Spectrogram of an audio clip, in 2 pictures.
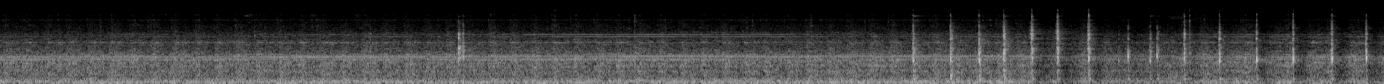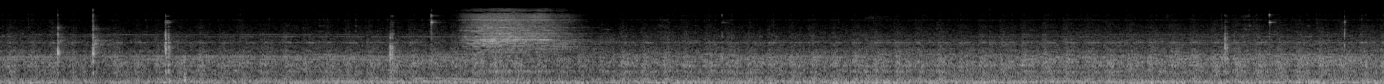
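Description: Steady hum of workshop machinery, with a run of sharp knocks about two a second from about 9 to 15 seconds in, and a short hiss about 19 seconds in.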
